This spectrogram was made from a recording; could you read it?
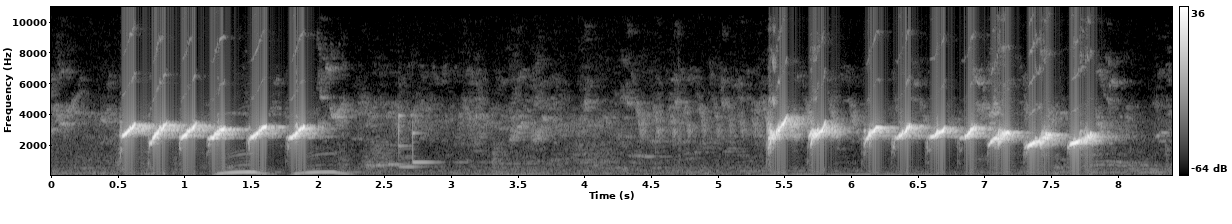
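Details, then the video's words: Greater green leafbird with canary imitation in its song, two bursts of rapidly repeated rising whistled notes, about six per burst, separated by a quiet gap. "Masteran Cucak Ijo Isian Kenari Jernih"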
